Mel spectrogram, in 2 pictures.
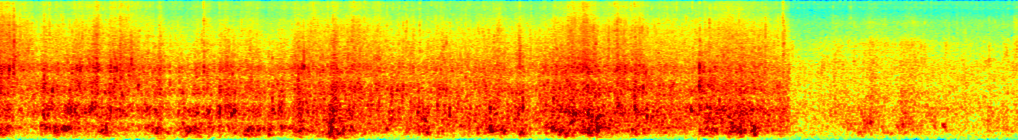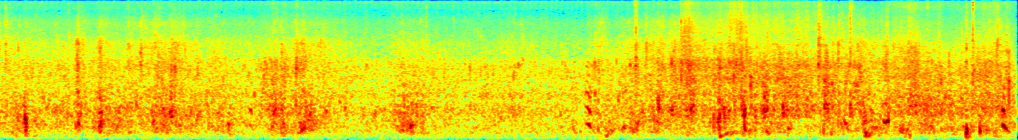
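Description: Loud, continuous splashing as someone thrashes in shallow stream water, grabbing at fish by hand. About eight seconds in it cuts off abruptly to the quieter running of the stream, with occasional light splashes.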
